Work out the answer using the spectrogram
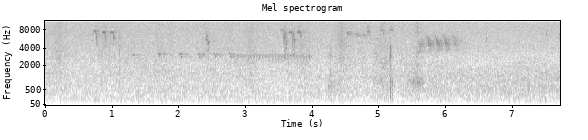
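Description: Faint garden ambience with small birds chirping now and then and a thin high steady note for a couple of seconds early on, plus a single sharp click about five seconds in.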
